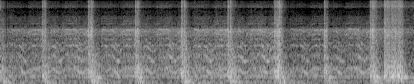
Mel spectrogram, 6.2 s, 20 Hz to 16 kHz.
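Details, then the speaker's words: Neglected 1972 Plymouth Fury I, gas poured in: slow, uneven cranking with a rasping whir about every 0.7 s and no firing; owner wonders whether there is spark and suspects the starter is junk. "Well, that's a major bummer. Wonder if we're even getting spark."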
